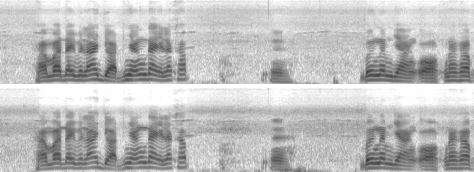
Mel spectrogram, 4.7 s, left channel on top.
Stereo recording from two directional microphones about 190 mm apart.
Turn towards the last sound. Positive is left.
turn(degrees=25)  # may be behind; listen again after turning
